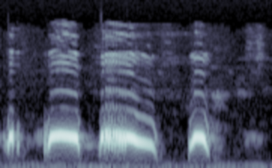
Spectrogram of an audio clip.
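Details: Single cooing phrase of a spotted dove, used for luring and training birds: a short note, a level hoot, a longer falling coo, then a brief arched final note, clear with little background.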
